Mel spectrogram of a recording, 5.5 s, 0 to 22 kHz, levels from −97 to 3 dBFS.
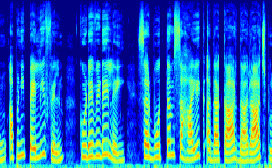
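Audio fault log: No faults are present in this speech recording. Nothing in the audio calls for a timed entry.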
